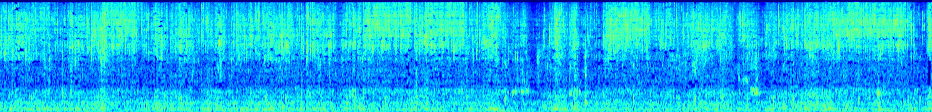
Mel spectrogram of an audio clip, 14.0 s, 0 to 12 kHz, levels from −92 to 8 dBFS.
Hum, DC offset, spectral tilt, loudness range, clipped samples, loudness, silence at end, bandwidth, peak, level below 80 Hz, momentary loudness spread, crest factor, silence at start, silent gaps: none; under 0.1%; -0.5 dB/octave; 2 LU; under 0.1%; -30 LUFS; 0 s; 11.5 kHz; -10 dBFS; -56 dBFS; 6 LU; 24 dB; 0 s; none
